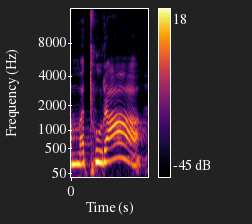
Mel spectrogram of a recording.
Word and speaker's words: मथुरा: इसके उच्चारण में समय कम लगता है, इसके उच्चारण में समय ज़्यादा लगता है।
